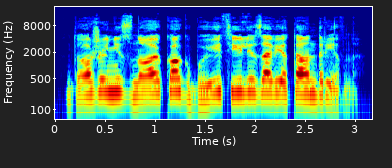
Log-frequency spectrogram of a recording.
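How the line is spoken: Glum admission. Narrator (Russian): уныло признался отец Амвросий

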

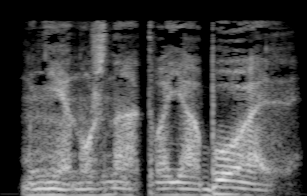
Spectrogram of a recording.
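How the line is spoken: Menacing spirit hiss. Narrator (Russian): прошипел дух

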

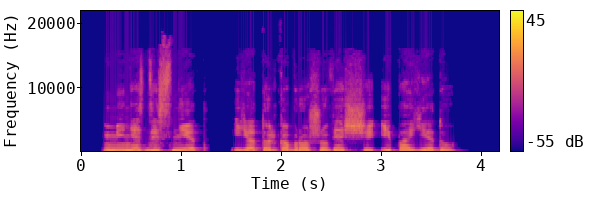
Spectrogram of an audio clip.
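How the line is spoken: Shout. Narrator (Russian): она крикнула

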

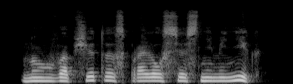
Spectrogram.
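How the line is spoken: Quiet mutter. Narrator (Russian): тихо пробормотала Лесла

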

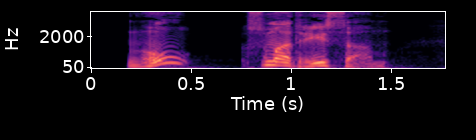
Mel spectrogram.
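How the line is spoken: Teacher's snort. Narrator (Russian): хмыкнул учитель

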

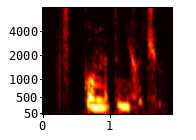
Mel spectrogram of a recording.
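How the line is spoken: Unexpectedly hoarse reply. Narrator (Russian): отвечаю неожиданно хрипло

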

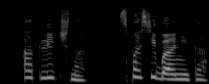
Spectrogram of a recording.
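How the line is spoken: Joyful reply. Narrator (Russian): радостно откликаюсь я

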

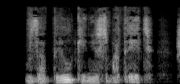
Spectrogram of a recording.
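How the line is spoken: Whispered. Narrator (Russian): шепнул он

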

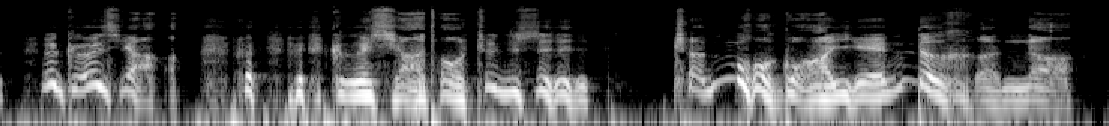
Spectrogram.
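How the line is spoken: Loud laughter. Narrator (Chinese): 秋瓷王大笑说

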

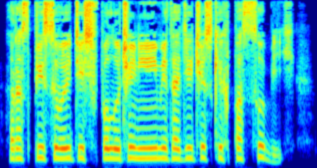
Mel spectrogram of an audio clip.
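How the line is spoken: Flat, colorless command. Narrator (Russian): приказала она бесцветным голосом

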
